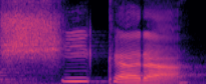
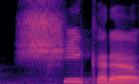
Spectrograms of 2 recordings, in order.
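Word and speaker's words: xícara: so another pattern here when it is in the beginning of words we pronounce it like so she kura shadow p right and the last one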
